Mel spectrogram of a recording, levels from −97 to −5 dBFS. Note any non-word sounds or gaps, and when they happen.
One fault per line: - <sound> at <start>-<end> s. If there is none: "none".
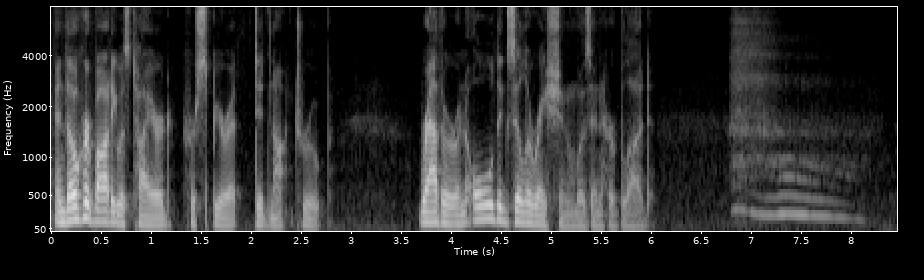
- sigh at 6.8-8.2 s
